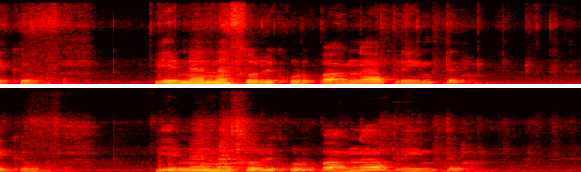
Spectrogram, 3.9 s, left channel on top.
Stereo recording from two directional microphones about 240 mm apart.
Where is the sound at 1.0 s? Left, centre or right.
Left.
